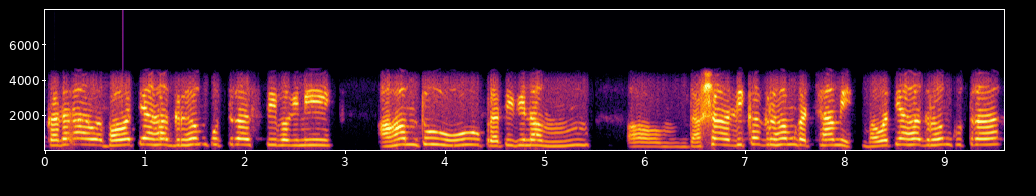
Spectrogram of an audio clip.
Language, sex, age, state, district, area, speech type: Sanskrit, female, 45-60, Andhra Pradesh, Nellore, urban, conversation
